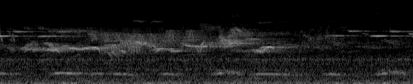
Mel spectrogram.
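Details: Common swifts, 'bangers' flying at and around a house on June 5th 2011: a continuous wash of thin, high screaming trills that rise and fall over one another, with a faint low wavering tone underneath.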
